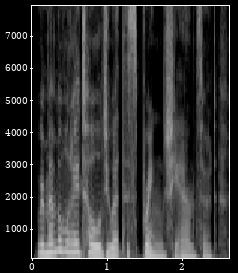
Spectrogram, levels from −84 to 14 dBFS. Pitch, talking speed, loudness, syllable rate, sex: 225 Hz, 230 wpm, -17 LUFS, 6.0 syllables/s, female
